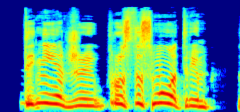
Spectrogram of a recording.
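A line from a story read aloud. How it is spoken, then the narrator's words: Babbling soldiers. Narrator (Russian): залепетали солдаты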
